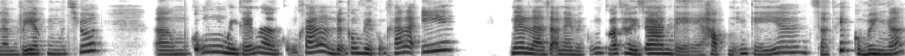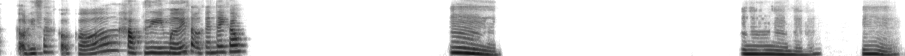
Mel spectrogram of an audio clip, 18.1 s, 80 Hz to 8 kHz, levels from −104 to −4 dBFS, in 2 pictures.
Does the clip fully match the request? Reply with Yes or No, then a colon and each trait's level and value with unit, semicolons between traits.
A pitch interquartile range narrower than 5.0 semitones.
No: average, 5.3 semitones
